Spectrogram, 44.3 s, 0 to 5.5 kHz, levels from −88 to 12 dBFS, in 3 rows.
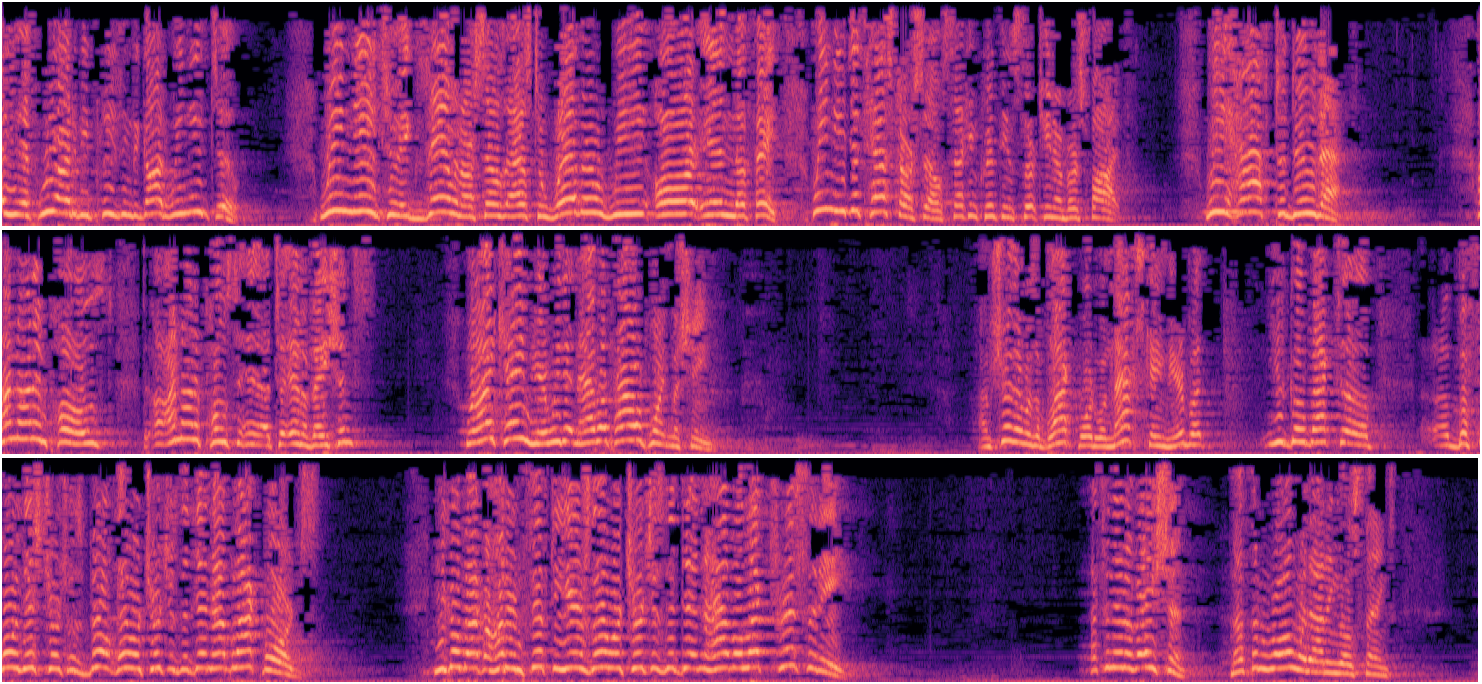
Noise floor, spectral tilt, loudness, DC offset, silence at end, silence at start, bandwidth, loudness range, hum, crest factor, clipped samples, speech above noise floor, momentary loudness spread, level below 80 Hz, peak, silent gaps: -41 dBFS; -5 dB/octave; -8 LUFS; under 0.1%; 0.05 s; 0 s; 5.4 kHz; 6 LU; none; 10 dB; 0.3%; 34 dB; 8 LU; -36 dBFS; 0 dBFS; none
